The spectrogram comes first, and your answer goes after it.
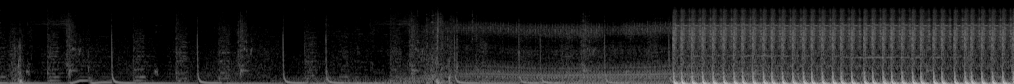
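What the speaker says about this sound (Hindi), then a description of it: "इसकी बग्गी के टायर यहाँ पे मैं फोड़ देता हूँ" Gunfire bursts buggy tyres in a mobile battle royale game: a string of sharp, separate shots rings out, then a loud, rapid automatic volley rattles on without pause.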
